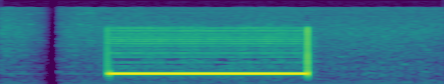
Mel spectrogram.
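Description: Telephone tone while redialing a call: one steady, buzzy low-pitched tone lasting about a second, then a brief pause and a short click.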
